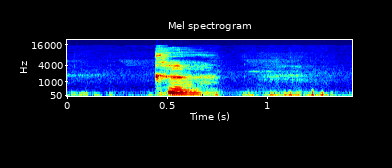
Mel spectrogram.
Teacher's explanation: k, pronounced with the back of the tongue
